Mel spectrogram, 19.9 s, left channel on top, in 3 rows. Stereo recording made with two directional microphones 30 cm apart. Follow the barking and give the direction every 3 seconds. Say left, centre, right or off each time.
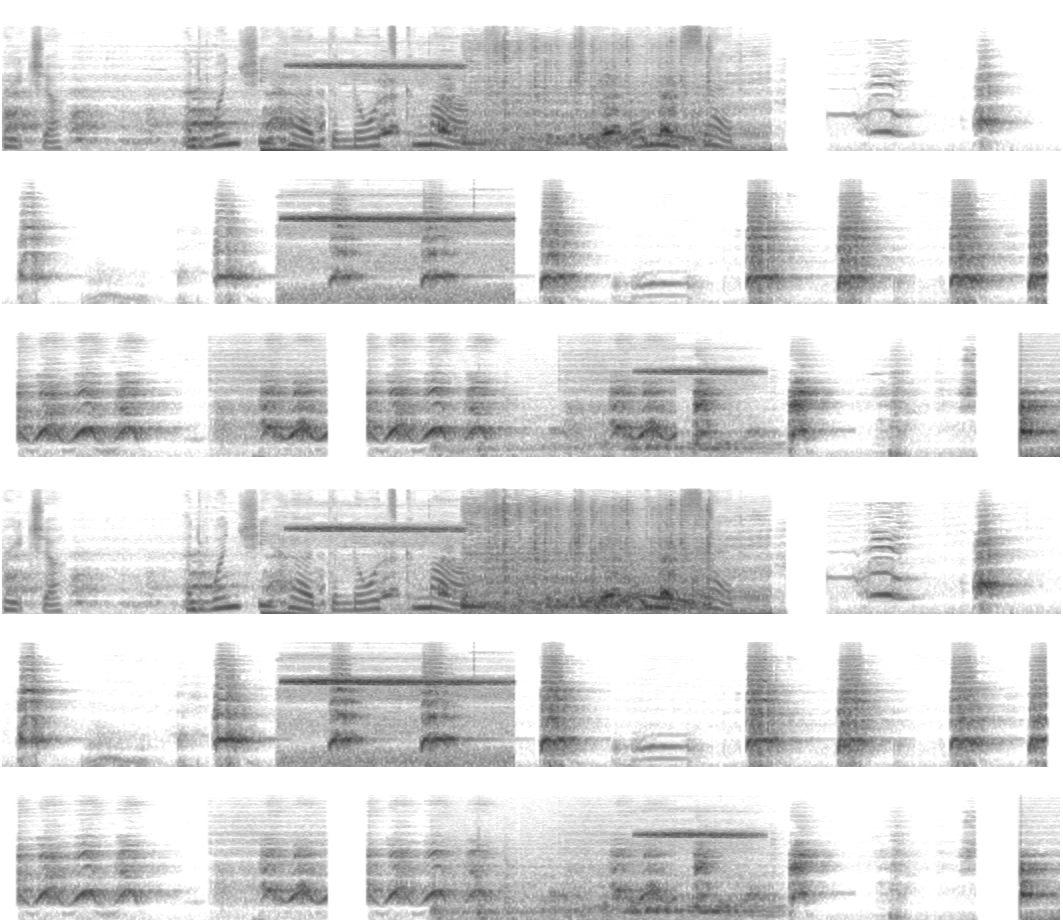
left, right, right, right, left, left, left.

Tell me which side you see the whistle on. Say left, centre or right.
centre.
